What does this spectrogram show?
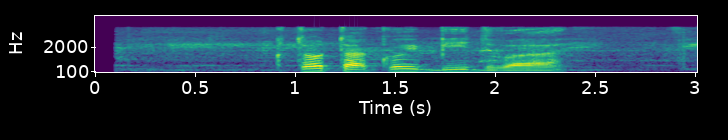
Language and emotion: Russian, neutral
